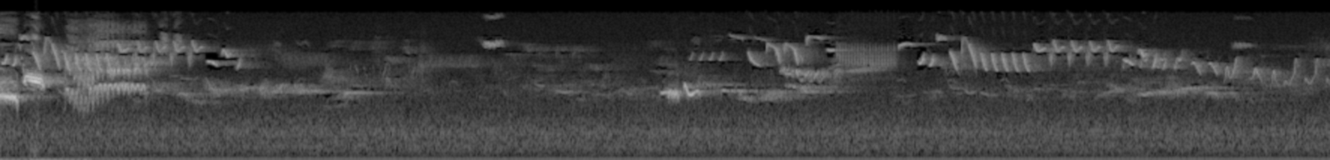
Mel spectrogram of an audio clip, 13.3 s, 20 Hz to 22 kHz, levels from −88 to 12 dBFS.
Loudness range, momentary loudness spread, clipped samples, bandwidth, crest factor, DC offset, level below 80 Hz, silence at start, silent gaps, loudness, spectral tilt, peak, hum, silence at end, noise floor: 13 LU; 20 LU; under 0.1%; 16 kHz; 24 dB; under 0.1%; -54 dBFS; 0 s; none; -20 LUFS; 2.5 dB/octave; 0 dBFS; none; 0 s; -44 dBFS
